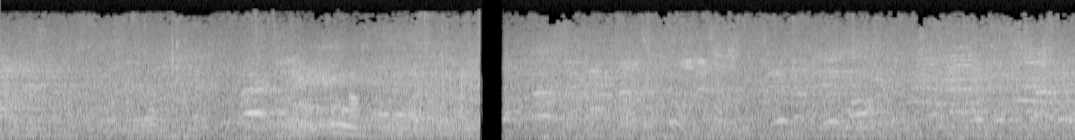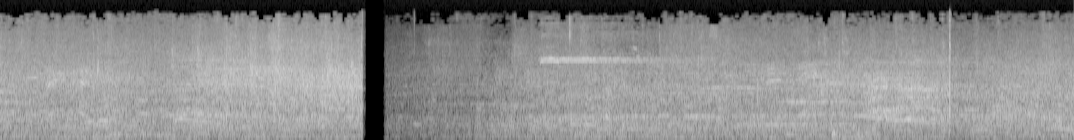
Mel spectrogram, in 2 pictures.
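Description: Men on a football pitch shout and call to each other across a large open ground.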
